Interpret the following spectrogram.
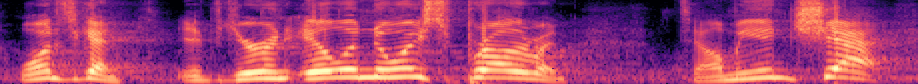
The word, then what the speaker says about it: Illinois: Illinois, that's the correct way to say it.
